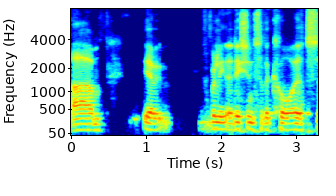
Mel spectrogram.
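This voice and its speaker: A man with a fairly low pitch and an English accent, set against a quiet background. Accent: English accent, noticeable. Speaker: therapy trainer. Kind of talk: interview. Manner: hesitant, many fillers.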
